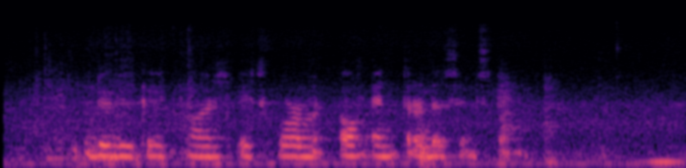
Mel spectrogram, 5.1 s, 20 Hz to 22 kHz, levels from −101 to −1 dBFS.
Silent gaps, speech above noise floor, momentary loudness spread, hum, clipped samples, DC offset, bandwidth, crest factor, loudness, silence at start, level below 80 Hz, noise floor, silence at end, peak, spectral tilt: none; 21 dB; 20 LU; none; under 0.1%; under 0.1%; 10 kHz; 18 dB; -43 LUFS; 0.05 s; -74 dBFS; -62 dBFS; 0 s; -26 dBFS; -8.5 dB/octave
